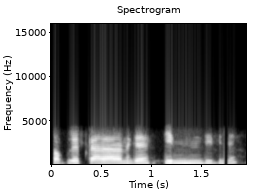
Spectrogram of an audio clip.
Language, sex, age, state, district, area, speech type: Assamese, female, 30-45, Assam, Sivasagar, rural, conversation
